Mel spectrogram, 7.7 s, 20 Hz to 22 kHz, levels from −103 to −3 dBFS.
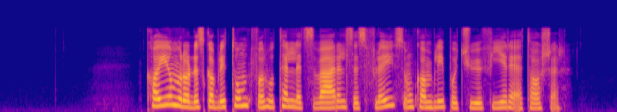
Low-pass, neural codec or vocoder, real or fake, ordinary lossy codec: none; none; real; none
